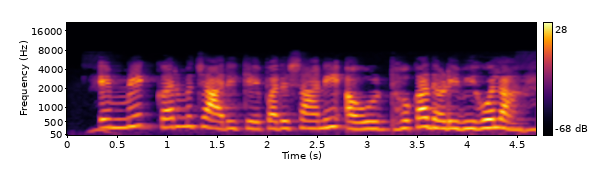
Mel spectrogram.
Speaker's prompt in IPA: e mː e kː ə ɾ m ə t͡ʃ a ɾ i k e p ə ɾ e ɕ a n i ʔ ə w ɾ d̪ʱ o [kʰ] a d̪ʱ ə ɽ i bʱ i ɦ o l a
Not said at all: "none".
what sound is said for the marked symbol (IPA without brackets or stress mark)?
k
